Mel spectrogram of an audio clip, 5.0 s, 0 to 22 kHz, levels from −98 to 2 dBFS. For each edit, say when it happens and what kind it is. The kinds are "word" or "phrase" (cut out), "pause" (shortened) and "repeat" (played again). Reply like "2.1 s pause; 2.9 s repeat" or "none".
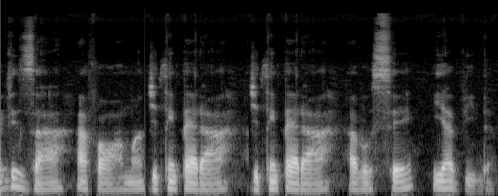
2.5 s repeat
